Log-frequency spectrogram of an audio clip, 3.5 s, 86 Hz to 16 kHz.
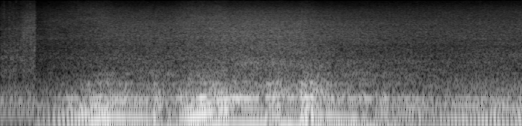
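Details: Mk5 VW GTI petrol engine on its first start after a new basemap for hardware changes, using Audi S3 injector data; blipped up and down smoothly, pitch rising and falling cleanly with no misses or knocks; sounds healthy.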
